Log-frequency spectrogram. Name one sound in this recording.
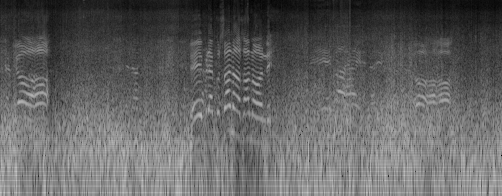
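A man speaks loudly and laughs over the wind.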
